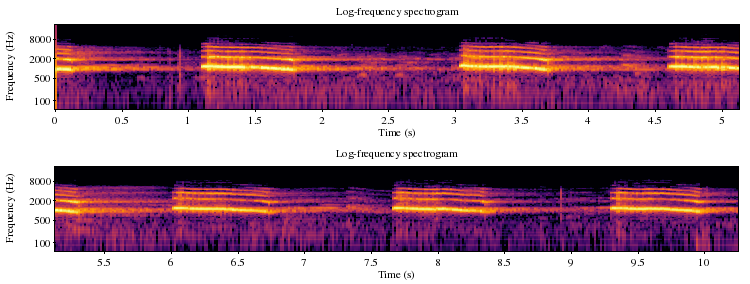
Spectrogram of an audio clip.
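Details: Repeated ring-tailed lemur cries: seven bright, harmonic calls that bend downward at the end, each lasting under a second and coming roughly every one and a half seconds, with nothing else audible.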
